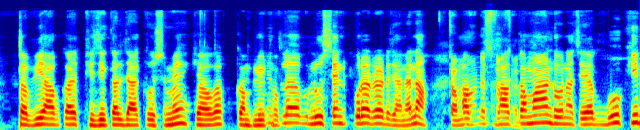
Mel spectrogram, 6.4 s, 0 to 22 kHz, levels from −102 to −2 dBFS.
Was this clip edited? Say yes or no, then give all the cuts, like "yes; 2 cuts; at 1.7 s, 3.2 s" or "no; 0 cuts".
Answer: yes; 1 cut; at 2.8 s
